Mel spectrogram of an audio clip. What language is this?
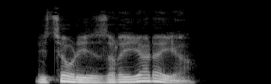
Kabyle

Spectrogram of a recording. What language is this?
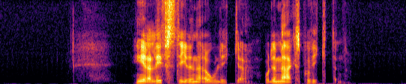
Swedish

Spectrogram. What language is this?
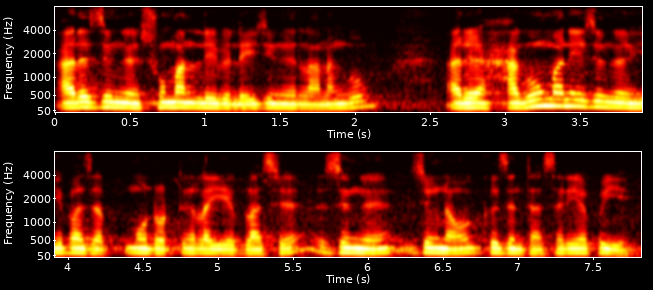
Bodo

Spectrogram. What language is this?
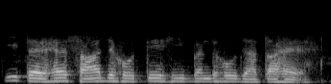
Hindi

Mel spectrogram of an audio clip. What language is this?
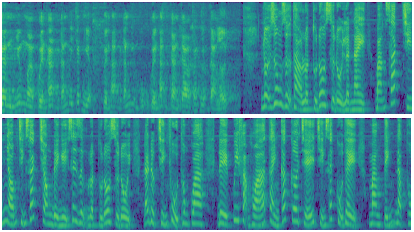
Vietnamese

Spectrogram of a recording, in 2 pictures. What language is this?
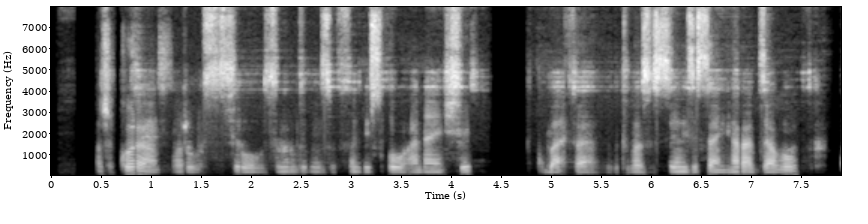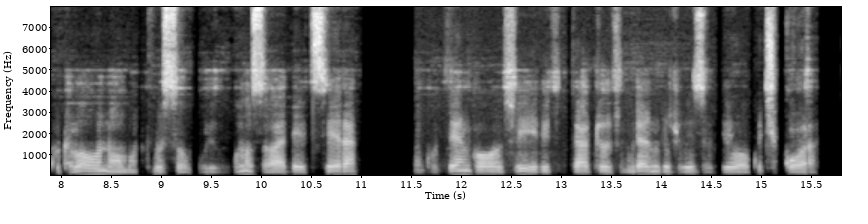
Ndau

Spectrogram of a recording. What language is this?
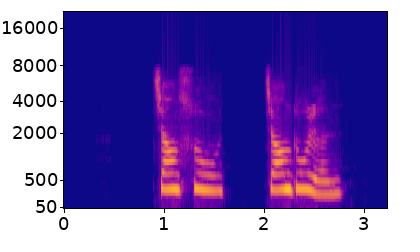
Chinese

